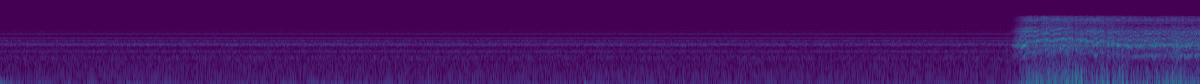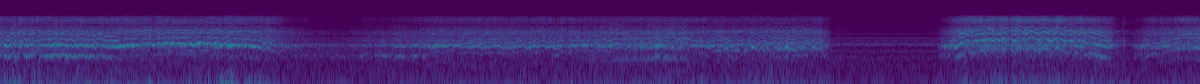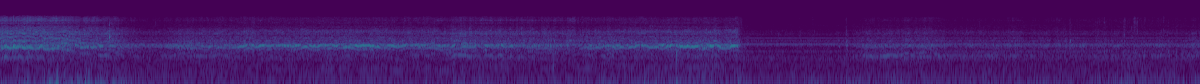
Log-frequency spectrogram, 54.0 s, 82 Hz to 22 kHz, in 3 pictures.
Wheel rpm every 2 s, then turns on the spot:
0, 0, 0, 0, 0, 0, 0, 60, 150, 130, 130, 50, 80, 90, 90, 30, 150, 100, 100, 40, 50, 60, 50, 30, 20, 20, 20.
30-32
